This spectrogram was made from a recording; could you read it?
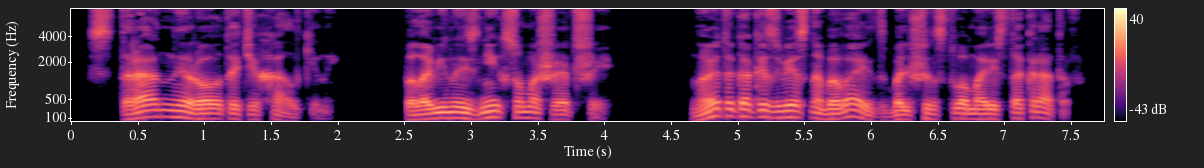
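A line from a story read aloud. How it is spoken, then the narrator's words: Plain. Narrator (Russian): сказал он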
